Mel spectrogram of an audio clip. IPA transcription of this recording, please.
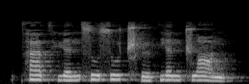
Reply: t̪ʰ ä˥ t̪ʰ ɥ ɛ˧˥ n s u˥˩ s u˥ ʈ͡ʂʰ ɻ̩˨˩ t̪ j ɛ˥˧ n ʈ͡ʂ w ɑ˥˩ ŋ

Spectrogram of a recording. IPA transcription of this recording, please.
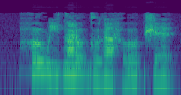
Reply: h o˦ w i˧ d ã˧ ɾ o˧ ɡ o˨ l a˨ h o˨˦ | ʃ ɛ˨

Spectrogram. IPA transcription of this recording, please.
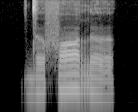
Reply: d ʌ f ɒ r ʌ

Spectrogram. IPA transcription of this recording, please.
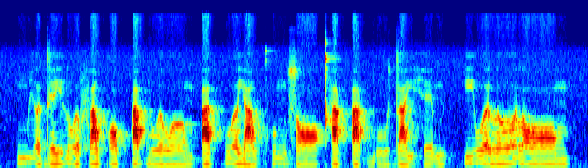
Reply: m i˥˨ ə̯ d e˧˥ j l u˧˩ ə̯ f a˧ w k ɔː˧˩ p̚ ʔ a˥˨ p̚ j u˩ ə̯ ʋ ɤː˩ m ʔ a˧˥ t̚ p u˧ ə̯ j a˩ w kʰ u˧ ŋ s ɔː˩ kʰ a˧˥ k̚ ʔ a˧˩ k̚ b uː˩˧ d a˧˩ j h e˩˧ m | j u˥˨ ə̯ l ɤː˧˥ l ɔː˧ m

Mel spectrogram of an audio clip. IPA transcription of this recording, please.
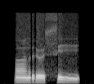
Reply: ɑ̃ r ø s i

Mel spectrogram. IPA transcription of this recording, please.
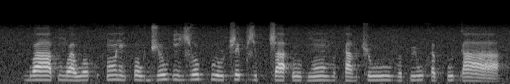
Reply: ɡʷ aː p ŋʷ a w o x ʔ õ ɾ ẽ k o w d͡ʒ ɵ w ɗ ĩ ʑ o kʷ i w ʈ͡ʂ e p ʑ ɨ p ʈ͡ʂ a ʔ uː ɡ õ v ɵ k a v ʈ͡ʂ uː v ɵ p ʉ w x ɐ kʷ ɨ ɡ aː

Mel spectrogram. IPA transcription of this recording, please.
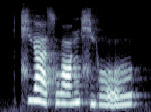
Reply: t͡ɕ j ä˥˩ s w ɑ˧˥ ŋ ɕ j o̰˨˩˦ ʊ̯

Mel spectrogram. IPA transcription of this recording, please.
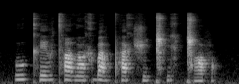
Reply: u kʰ e v tʰ e ðˤ ɑ̃ x ɓ a v pʰ a x ʃ i ǁʰ i x ɡ͡ǁ ɑ f

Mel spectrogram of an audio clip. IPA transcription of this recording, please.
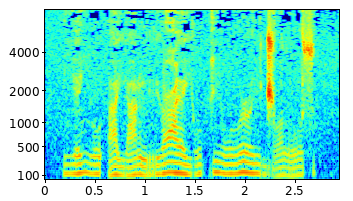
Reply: ʎ e˨˥ ʎ u˩˧˩ ʔ a˩˧˩ j a˩˧˩ ŋ rʲ u˨˥ ʕ ɛ˦˨ j u˩˧˩ k i˦˨ w u˨˥ ɹ i˦˨ d͡ʒ o˩˧˩ lˠ w u˦˨ s

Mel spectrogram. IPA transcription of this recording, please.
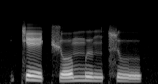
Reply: c e t͡ʃ o m ɯ ŋ t͡s u

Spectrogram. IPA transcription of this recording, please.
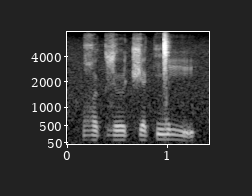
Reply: ʁ ɵ k z ɵ t͡ʃ ɛ k ŋ͡ǀ i

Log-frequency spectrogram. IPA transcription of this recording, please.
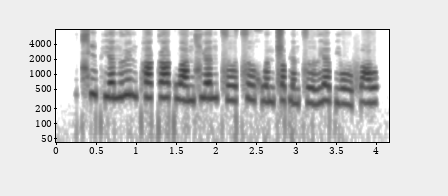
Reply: t͡ɕʰ i˥˩ pʰ j ɛ˧˥ n l y˥˧ n pʰ ä˥˩ k ä˥ k w a˧˥ n ɕ ɥ ɛ˥ n t͡s ɹ̩˧˥ t͡s ɹ̩˥˩ x w ə˨˩ n ʈ͡ʂ ä˦ p ɥ ɛ˩ n t͡s ɹ̩˨˩ l j ɛ˥˩ p j o˨˩ ʊ̯ f ɑ˥ ʊ̯

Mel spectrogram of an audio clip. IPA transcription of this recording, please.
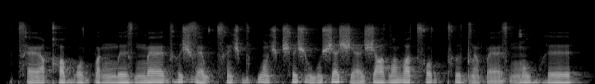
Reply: t͡sʰ æː˨ qʰ o˧ b ɔː˧ d p a˧ ŋ͡m ɛː˧ z ŋ͡m æː˦ dʱ ɜ˦ ʃ z æ˨ w t͡sʰ ɛ̃˧ ʃ d ə˦ p w ɔ̃˧ ʃ t͡ʃʰ ɛ˦ ʃ o˨ w o˦ ʃ a˦ ʃ æː˨ ʃ ɛː˦ dˤ ə̃˦ ðˤ ɜ˦ t͡sʰ ɔ˦ d tʰ ə˦˨ d l ã˨ p æː˨ z ŋ͡m ɔ̃˦ w bʱ ɛː˦

